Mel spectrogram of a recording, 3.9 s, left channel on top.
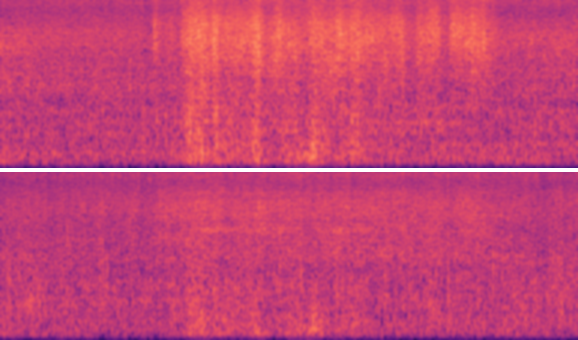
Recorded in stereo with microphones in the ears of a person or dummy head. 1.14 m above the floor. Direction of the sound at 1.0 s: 80° left.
